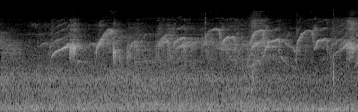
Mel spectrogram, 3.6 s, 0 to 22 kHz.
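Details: Brown-eared bulbul sounding its bird-of-prey alarm, November 2013; a rapid run of shrill, arched notes repeated several times per second over steady low hum.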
